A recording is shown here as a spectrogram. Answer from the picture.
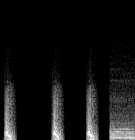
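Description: Three short, punchy sound-effect hits in quick succession, then outro music with sustained chords comes in near the end.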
